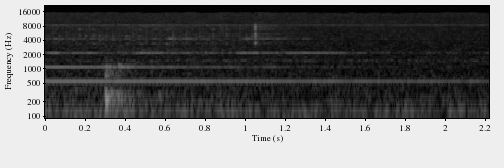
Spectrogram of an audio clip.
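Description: Soft plucked notes on a nylon-string classical guitar: a clear, pure note rings on and fades, and a second quiet pluck comes about a third of a second in, then everything dies away.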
